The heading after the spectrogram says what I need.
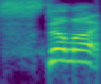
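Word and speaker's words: Scylla: remember the name of Sila and caribdis I I took Latin in school it's Sila and caribdis there you go that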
